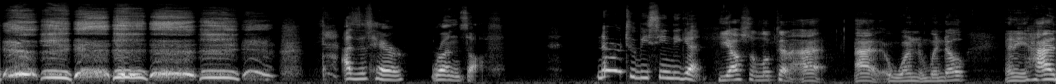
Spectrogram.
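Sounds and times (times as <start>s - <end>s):
voice imitating someone gasping for breath after running: 0.0s - 3.4s
speech: 0.0s - 5.1s, 6.0s - 10.5s.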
